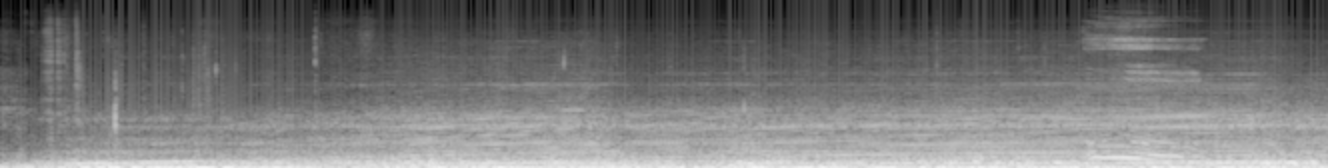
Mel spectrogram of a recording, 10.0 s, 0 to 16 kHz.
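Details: 2005 Lexus LS430 with 3UZ-FE V8 and six-speed automatic, on a test drive accelerating: deep, steady engine rumble rising with road speed and a smooth intake roar, no knocks; normal intake noise.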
